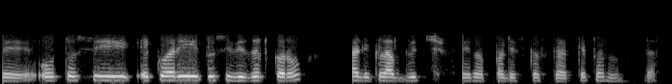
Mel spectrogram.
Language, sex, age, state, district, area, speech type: Punjabi, female, 60+, Punjab, Firozpur, urban, conversation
